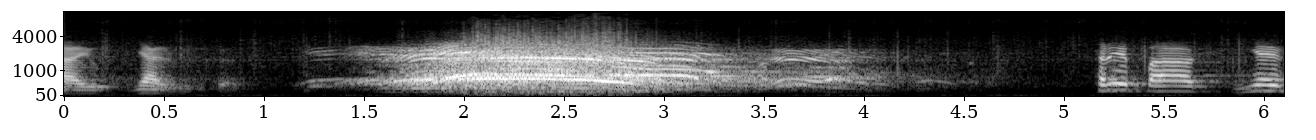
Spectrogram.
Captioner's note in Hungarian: éljenzés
